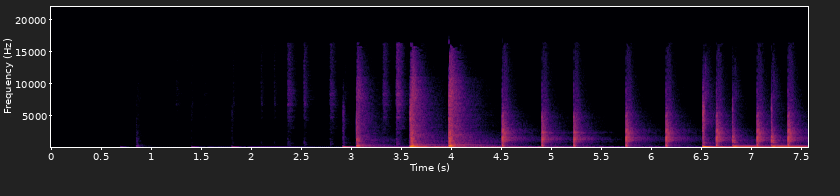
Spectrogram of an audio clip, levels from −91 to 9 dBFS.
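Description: No technical faults are audible in this music clip.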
